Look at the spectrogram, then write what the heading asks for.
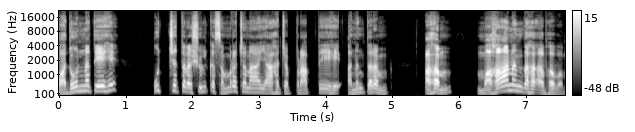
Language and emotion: Sanskrit, happy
